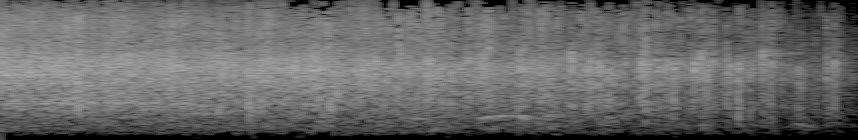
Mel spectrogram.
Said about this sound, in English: Give them a clap there. Thank you. You can go back.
